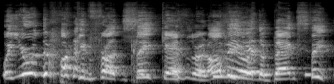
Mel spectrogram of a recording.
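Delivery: high, loud retold complaint; indignant protest. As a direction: raise your voice in mock outrage at the front seat. Protests to Catherine from back seat.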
